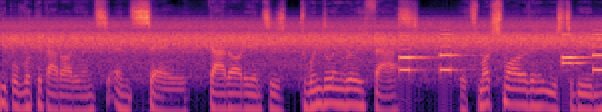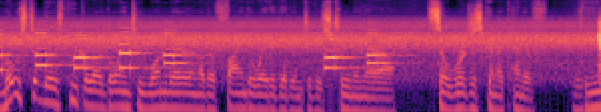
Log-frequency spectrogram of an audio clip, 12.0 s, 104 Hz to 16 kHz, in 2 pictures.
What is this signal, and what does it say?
DTMF, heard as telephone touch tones, dialled by hand, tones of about 100 ms, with a squelch burst at the end, room echo and speech in English. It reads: 12 *28460 40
